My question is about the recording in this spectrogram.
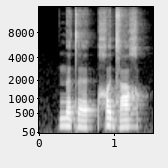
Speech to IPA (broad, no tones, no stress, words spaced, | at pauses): n̪ɛt̪ɛ | χɘd͡zaʁ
